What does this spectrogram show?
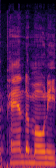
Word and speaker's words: Pandamony: And yeah, that was our look at Sabotage from Alternation by Pandamony Toys, and it's spelled Panda and then money, right?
